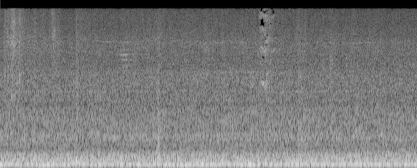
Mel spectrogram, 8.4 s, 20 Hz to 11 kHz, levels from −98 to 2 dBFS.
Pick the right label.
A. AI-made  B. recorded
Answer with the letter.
B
